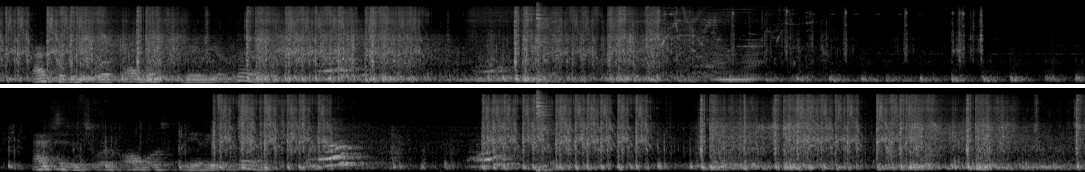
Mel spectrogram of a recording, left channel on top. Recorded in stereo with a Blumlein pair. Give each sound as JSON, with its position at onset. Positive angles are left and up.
{"t": 0.3, "sound": "a man speaking", "azimuth_deg": 65, "distance_m": 1.9}
{"t": 3.0, "sound": "a child speaking", "azimuth_deg": -40, "distance_m": 4.5}
{"t": 5.4, "sound": "a clunk", "azimuth_deg": -10, "distance_m": 4.0}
